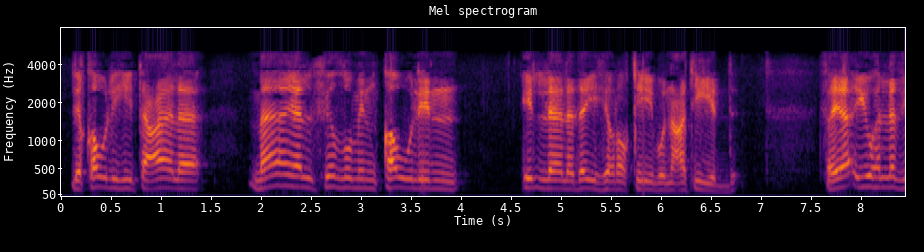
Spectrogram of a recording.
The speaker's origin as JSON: {"language": "Arabic", "country": "Egypt", "said": "إنني في هذه المرحلة الفاصلة في بلادنا مصر وبلاد العالم كله"}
